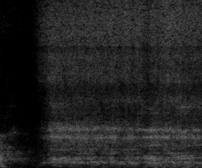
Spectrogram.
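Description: A person's long, slow exhale, a steady breathy hiss that starts about half a second in and carries on, paced to a four-count breathing exercise.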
